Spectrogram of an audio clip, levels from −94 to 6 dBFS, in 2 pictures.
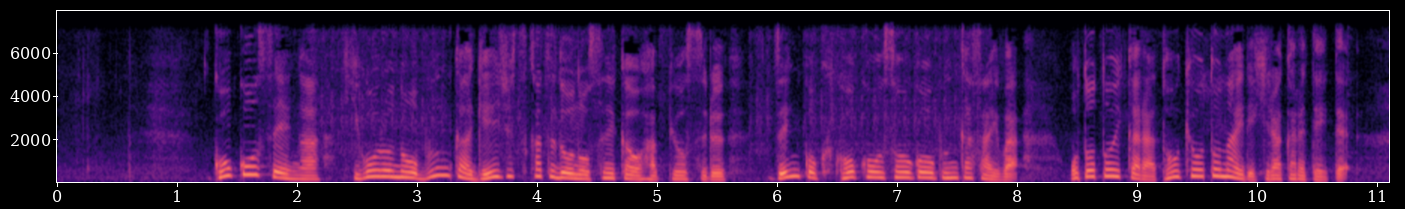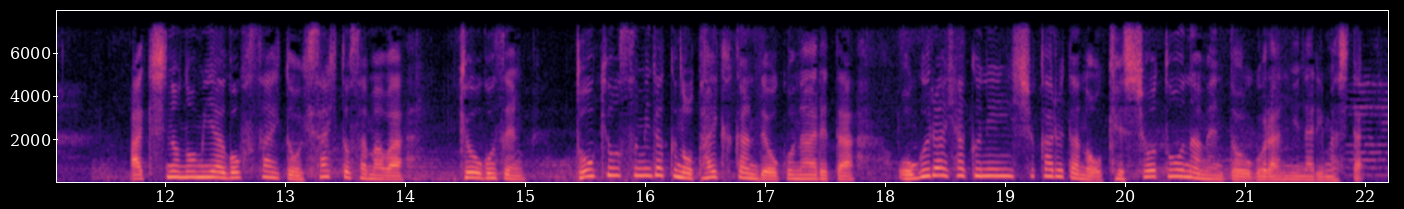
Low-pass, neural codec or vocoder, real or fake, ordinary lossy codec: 7.2 kHz; none; real; none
